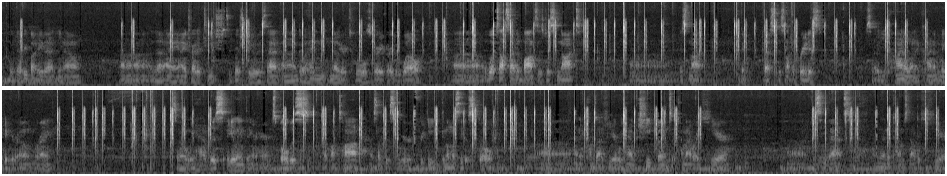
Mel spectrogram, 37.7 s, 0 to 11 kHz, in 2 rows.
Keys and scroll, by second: 0.1 alt+a, 10.3 alt+a, 13.2 alt+a.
